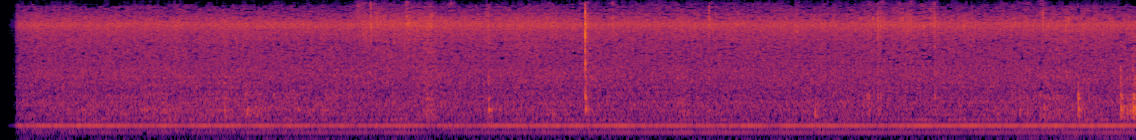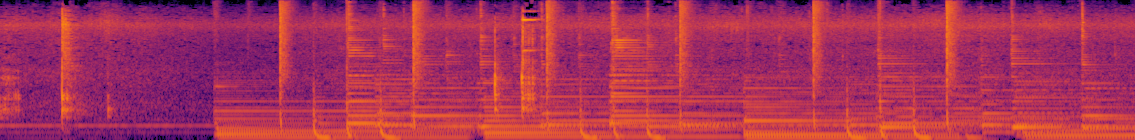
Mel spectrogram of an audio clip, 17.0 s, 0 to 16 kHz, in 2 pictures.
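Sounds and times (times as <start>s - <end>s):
steady electrical hum: 0.1s - 17.0s
loud music: 10.2s - 16.7s.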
